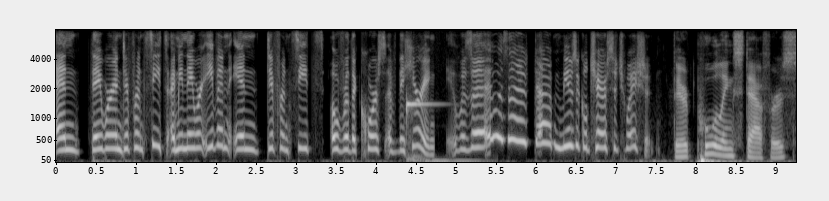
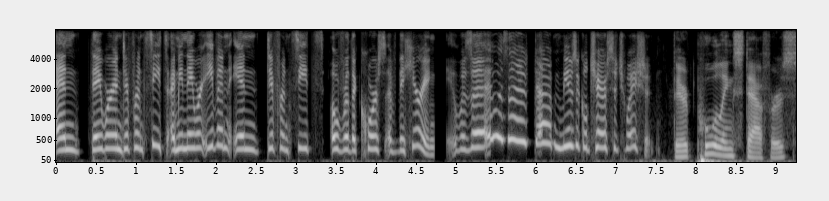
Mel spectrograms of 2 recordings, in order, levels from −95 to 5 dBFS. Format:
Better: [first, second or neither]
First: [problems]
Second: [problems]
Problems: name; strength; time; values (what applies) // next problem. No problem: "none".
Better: second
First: background sound (Marimba, xylophone); 10 dB below the speech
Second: none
